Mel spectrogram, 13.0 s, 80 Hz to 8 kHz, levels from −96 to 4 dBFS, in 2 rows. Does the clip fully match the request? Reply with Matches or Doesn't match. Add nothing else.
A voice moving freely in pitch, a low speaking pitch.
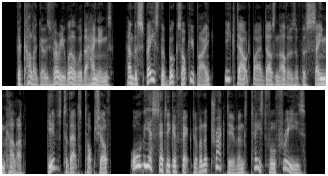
Matches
